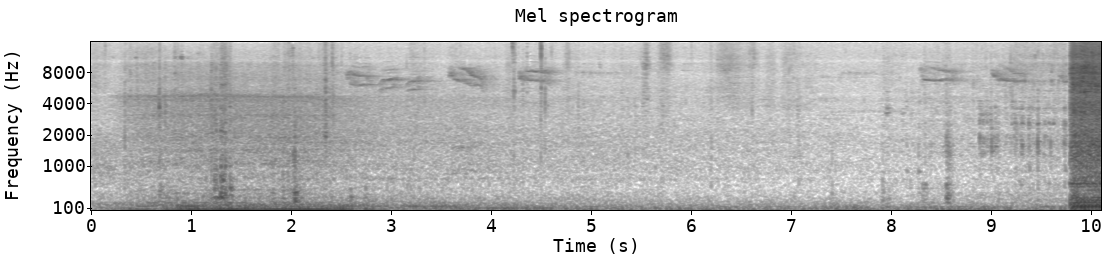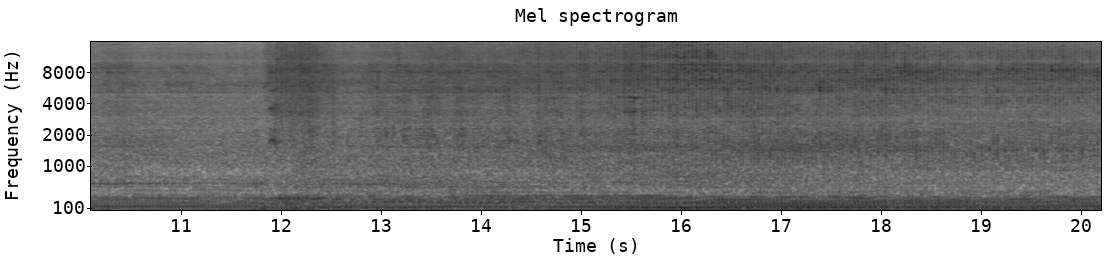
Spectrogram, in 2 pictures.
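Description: Faint handling clicks and a brief low rumble, then, after a sudden cut about halfway through, a Cub Cadet riding mower's engine running loud and steady as it mows.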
